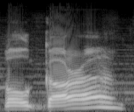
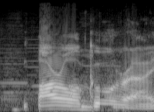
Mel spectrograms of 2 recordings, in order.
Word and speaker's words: Barlgura: I believe the creature is called a Bulgara. I think I'm saying it right. Barlgura. Barlgura. Yeah, there you go.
